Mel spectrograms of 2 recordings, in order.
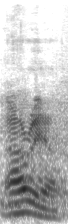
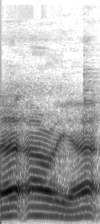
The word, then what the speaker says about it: Aria: Well, so we're told that because of the way they say Aria, it sounds like Harrier.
